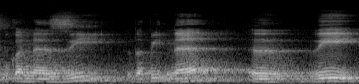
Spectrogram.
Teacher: huruf dzal tipis ya, lembut saja, pertemukan ujung lidah dengan ujung gigi sari atas ketika mengucapkannya. Tidak dengan suara desis, bukan nazi, tetapi nadhi.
